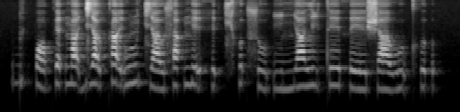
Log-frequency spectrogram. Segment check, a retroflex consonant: absent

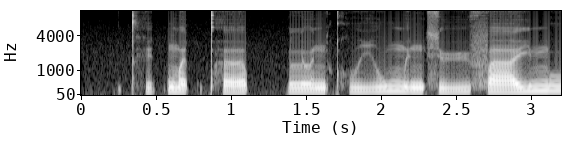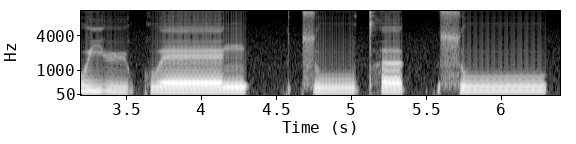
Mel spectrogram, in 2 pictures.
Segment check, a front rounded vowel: present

